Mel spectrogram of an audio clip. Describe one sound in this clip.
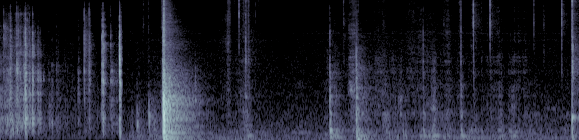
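Metal parts click and knock as a panel is lifted off.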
